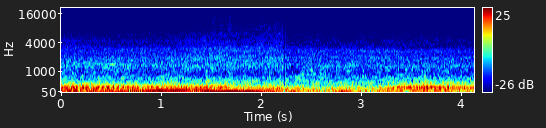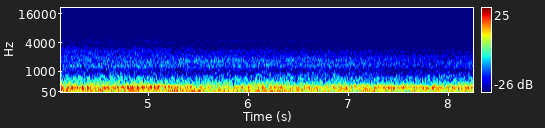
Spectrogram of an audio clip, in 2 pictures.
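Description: City street traffic: a motor vehicle's engine rumbles close by and eases off sharply about two seconds in, leaving steadier traffic noise.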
